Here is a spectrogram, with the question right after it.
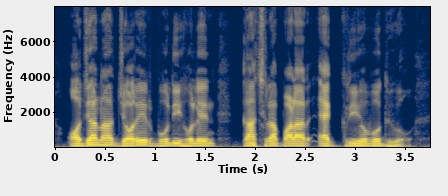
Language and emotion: Bengali, neutral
